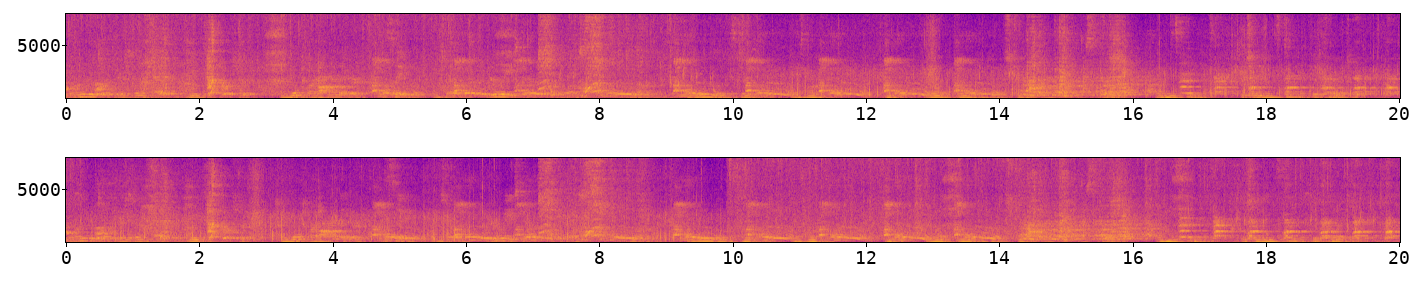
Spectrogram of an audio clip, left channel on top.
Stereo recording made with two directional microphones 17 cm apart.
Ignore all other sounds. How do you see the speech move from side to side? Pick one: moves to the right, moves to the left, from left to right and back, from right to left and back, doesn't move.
doesn't move.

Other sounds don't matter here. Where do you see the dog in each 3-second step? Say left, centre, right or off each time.
left, left, left, left, centre, right, right.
